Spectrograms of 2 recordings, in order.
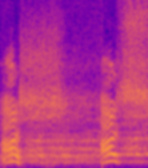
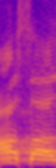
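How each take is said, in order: First: The consonant is an sh sound. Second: The consonant is an s sound. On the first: The speaker calls it right. "শিন উচ্চারণ হবে" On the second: The speaker calls it wrong. "শিন উচ্চারণ করতে হুজুর পারতেন না, হুজুর খালি আসাস বলতেন"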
